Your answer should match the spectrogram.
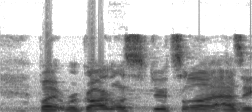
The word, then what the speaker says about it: Stützle: I know I've been saying Stutzel in my previous videos, but I believe the correct pronunciation is Stützle.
